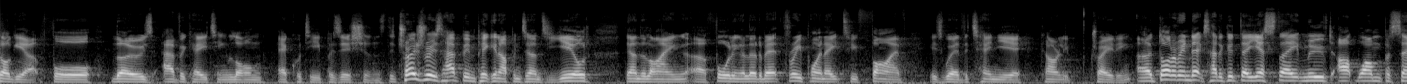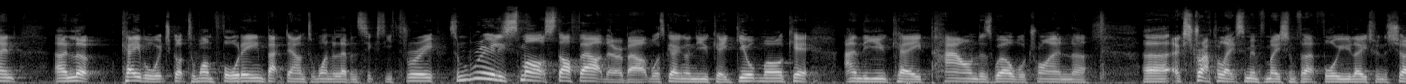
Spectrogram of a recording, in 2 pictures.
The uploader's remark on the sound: We are live in Prague at the inaugural summit of the European Political Community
